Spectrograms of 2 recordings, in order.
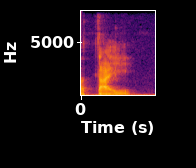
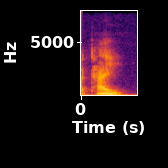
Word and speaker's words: ไทย: นา ออก เสียง ว่า ไต ใน ขณะ ที่ ไทย ของ ชาว สยาม ออก เสียง ว่า ไทย โดย ใน ตำนาน พื้น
